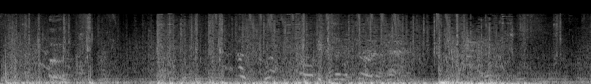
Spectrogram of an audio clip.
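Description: A beam weapon buzzes and crackles.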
